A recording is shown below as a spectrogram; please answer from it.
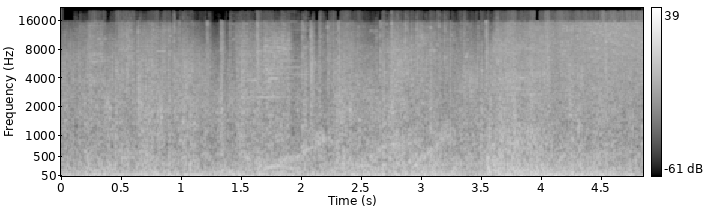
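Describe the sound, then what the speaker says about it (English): Grenades from a Demon Hunter's build explode over and over in Diablo 3, a dense, continuous barrage of booms and crackling blasts with no talking. "my build automatically throws out grenades at everything"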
